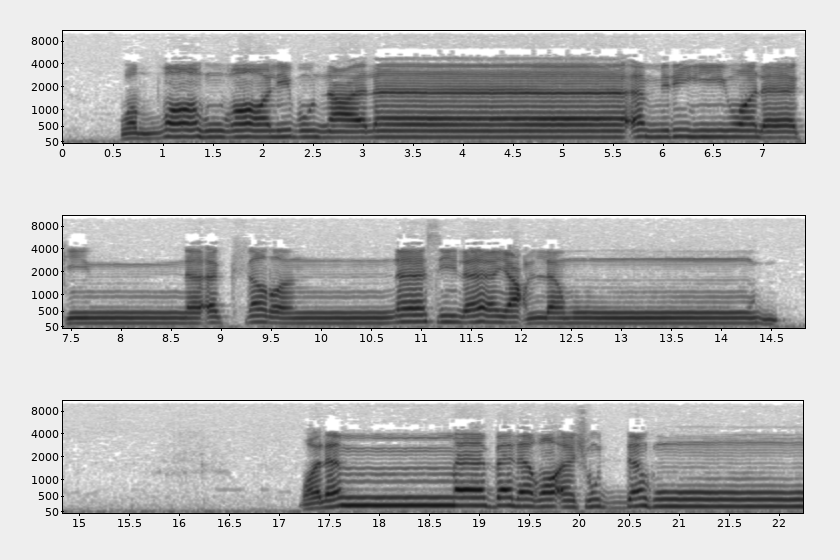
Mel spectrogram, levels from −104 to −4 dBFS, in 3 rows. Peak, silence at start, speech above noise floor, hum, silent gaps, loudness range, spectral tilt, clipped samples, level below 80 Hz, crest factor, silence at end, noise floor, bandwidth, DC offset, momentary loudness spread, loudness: -4 dBFS; 0.6 s; 32 dB; none; none; 8 LU; -7 dB/octave; under 0.1%; -50 dBFS; 16 dB; 0 s; -52 dBFS; 9.4 kHz; under 0.1%; 8 LU; -20 LUFS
